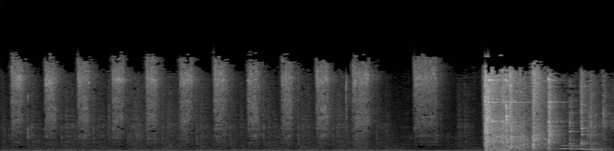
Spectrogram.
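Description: Steady ratchet clicks, about two a second, as the screw of a Powerbuilt strut spring compressor is wound tighter on a compressed coil spring. About six and a half seconds in comes a sudden loud bang and metallic clatter as the compressed spring lets go and swings out of the compressor's jaws, with a falling ring from the spring near the end.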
